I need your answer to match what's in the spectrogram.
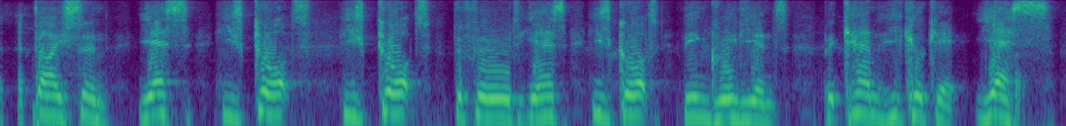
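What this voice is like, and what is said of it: Imitates another person's voice. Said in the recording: “Ramsay. ... that is an appalling impression. ... I thought it was quite good. I liked it.”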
